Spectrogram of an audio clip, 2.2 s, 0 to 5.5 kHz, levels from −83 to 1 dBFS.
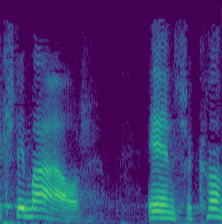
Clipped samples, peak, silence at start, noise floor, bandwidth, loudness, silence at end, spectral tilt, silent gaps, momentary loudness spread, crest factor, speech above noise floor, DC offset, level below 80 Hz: under 0.1%; -10 dBFS; 0 s; -55 dBFS; 5.2 kHz; -24 LUFS; 0 s; -9 dB/octave; none; 10 LU; 16 dB; 32 dB; under 0.1%; -52 dBFS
